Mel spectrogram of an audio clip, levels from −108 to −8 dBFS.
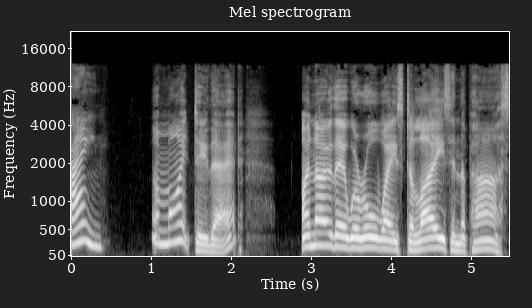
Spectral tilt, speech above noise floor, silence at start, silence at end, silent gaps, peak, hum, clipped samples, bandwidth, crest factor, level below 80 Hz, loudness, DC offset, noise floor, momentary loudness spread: -5 dB/octave; 61 dB; 0 s; 0 s; none; -4 dBFS; none; under 0.1%; 12 kHz; 16 dB; -62 dBFS; -20 LUFS; under 0.1%; -81 dBFS; 10 LU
